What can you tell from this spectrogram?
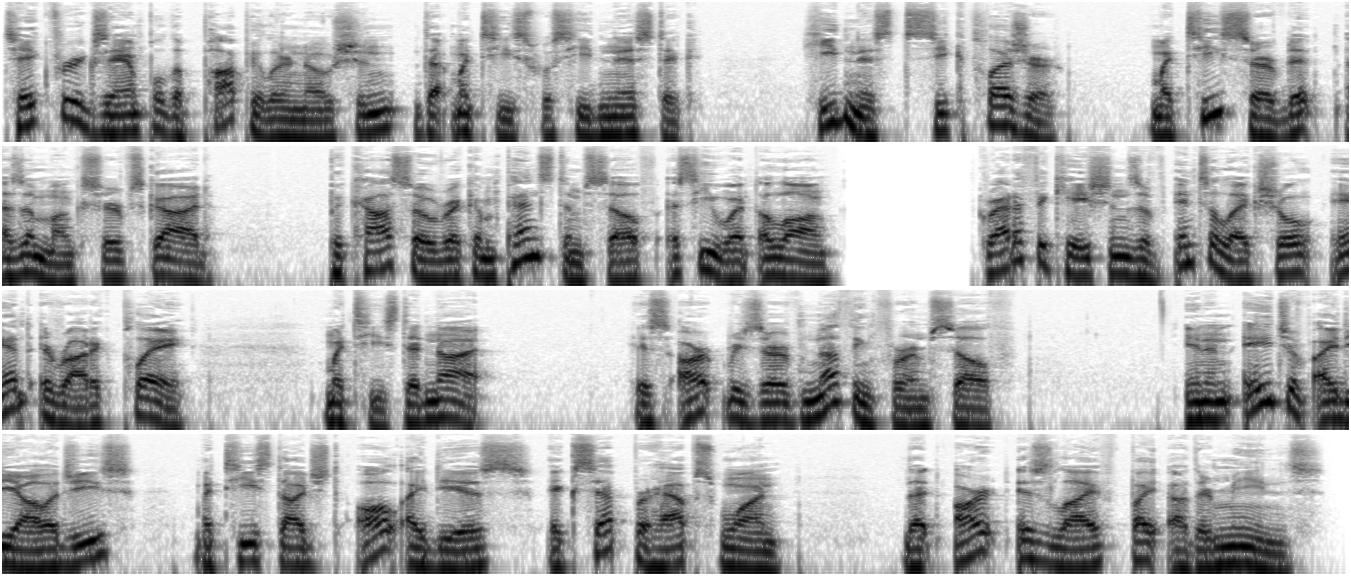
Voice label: Engl text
